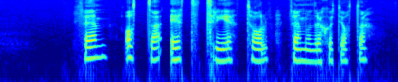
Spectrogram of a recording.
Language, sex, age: Swedish, female, 20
